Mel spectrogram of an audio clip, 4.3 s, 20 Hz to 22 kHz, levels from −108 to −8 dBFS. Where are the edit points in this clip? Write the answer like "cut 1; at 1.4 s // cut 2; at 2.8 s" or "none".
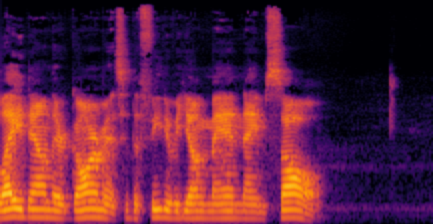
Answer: none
